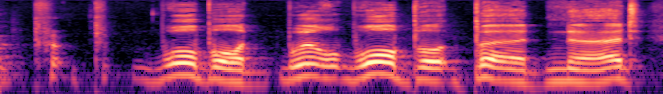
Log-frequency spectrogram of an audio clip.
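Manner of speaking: slow, effortful attempt at a tongue-twister; stumble, then pick through it very slowly; tripping over words. Real, not acted. Podcaster wrestling with a tricky phrase, slow and tongue-tied. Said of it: "it's more difficult than I thought it was".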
